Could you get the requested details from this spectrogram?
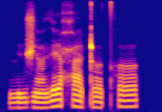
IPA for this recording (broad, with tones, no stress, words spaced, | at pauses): ly˩˧ʒã˩˧ɣɛ˥ ħa˧˩ʈʌ˧˩ t̪ʰʌ˥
